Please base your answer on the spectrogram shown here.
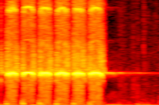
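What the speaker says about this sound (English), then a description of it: "The whistle would sound something like this." Six sharp, loud safety whistle blasts at a shooting range in a quick even rhythm, each short and shrill, then quiet with faint background noise.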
